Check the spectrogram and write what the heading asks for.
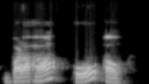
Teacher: संवृत मतलब मुंह कम खुलता है, छोटी ई, बड़ी ई, छोटा ऊ, बड़ा ऊ। और विवृत स्वर का मतलब इन स्वर को बोलने में मुंह हमारा ज्यादा खुलता है।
